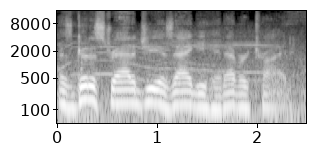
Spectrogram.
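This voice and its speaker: A man of medium pitch talks at a moderate pace with ordinary pitch variation. Noticeable background noise runs beneath him. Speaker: author and audiobook narrator. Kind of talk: audiobook narration.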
